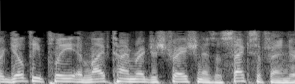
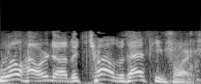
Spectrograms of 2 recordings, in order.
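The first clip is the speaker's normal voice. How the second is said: pitched-up on-air radio announcer voice; 6 semitones higher than usual. Joking about a man who won't come on air, the speaker imitates him: good radio voice. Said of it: "he has a real good radio voice. He'll be like".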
